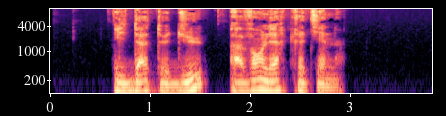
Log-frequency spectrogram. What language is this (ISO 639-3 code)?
fra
